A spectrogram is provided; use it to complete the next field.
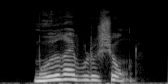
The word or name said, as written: modrevolution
